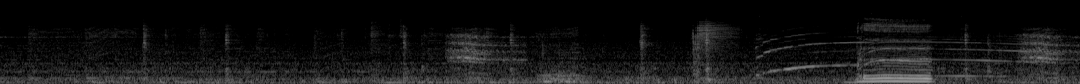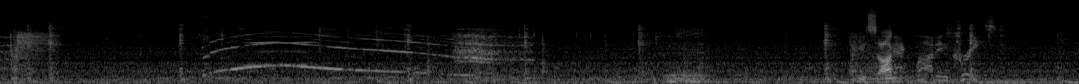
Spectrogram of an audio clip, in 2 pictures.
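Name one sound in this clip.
Pinball flippers click and the ball knocks against bumpers.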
